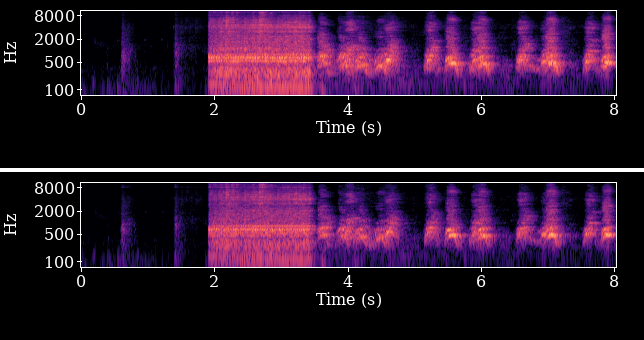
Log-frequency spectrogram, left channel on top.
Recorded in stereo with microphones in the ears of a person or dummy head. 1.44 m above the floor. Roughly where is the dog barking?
Left.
